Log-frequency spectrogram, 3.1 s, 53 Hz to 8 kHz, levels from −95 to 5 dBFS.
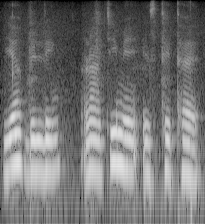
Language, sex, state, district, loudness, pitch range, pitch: Hindi, female, Jharkhand, Ranchi, -15 LUFS, 165-180 Hz, 170 Hz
